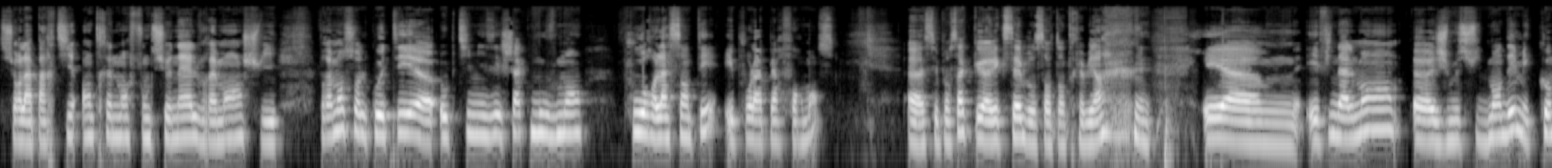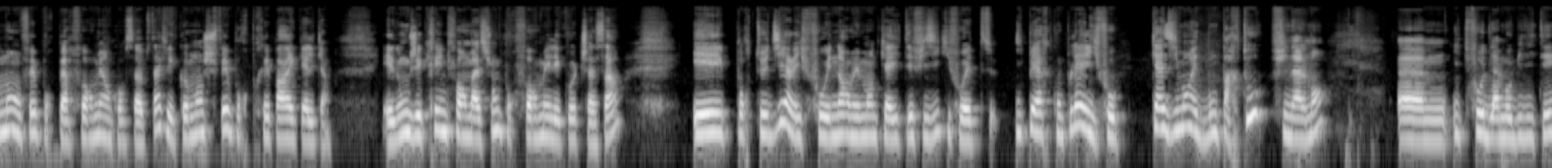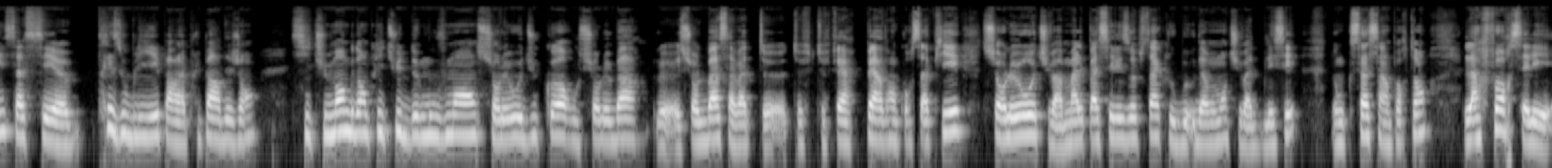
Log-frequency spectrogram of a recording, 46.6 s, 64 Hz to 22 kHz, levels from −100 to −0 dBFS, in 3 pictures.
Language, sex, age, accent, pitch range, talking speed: French, female, 20-39, French, 170-215 Hz, 210 wpm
